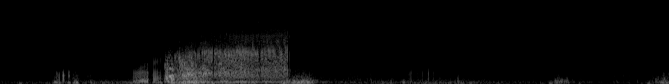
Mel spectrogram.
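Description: One long, loud gurgling rumble lasting about a second and a half, with faint gurgles around it: normal hunger stomach growling.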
